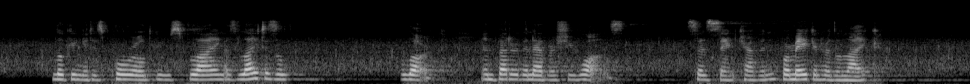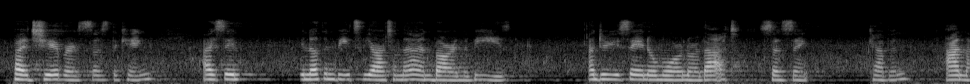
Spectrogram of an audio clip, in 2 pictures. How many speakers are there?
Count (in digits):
1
